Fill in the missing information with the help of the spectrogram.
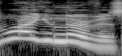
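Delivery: high mock Russian woman; thick Russian accent. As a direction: imitate her question in a Russian accent. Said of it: "she has, like, a thick Russian accent".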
